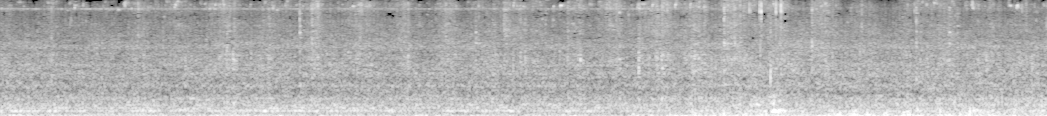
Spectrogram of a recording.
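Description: Wind buffeting the microphone of a phone riding on a moving bicycle, with the low rumble of the ride and a few light rattling clicks. The buffeting grows louder and gustier about two-thirds of the way through.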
